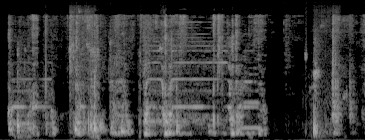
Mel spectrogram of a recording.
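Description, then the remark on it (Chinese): A printer, its power just switched on, runs in a series of whirring mechanical bursts, with steady whines that step up and down in pitch between strokes, and a short gap before a final run. “搿啥声音啊？哪能像像打印机个声音一样？”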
